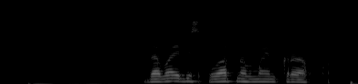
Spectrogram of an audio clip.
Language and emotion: Russian, neutral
